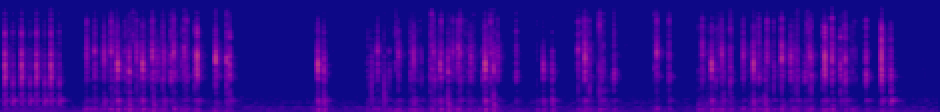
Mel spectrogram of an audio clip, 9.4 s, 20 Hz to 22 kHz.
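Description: A Space65 Cybervoyager 65% mechanical keyboard, with a white-gold aluminum case, plastic keycaps, a carbon fiber plate and Holy Panda tactile switches, is typed on steadily with the fingertips of both hands. Rapid runs of bright, crisp clacks with a soft low thock underneath come in three bursts separated by brief pauses, and each keystroke stops dry with almost no ring.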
